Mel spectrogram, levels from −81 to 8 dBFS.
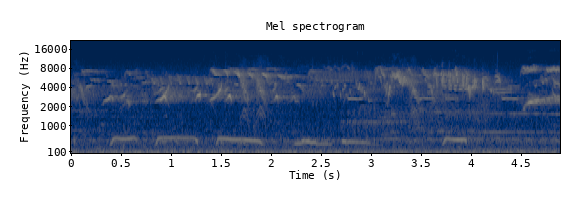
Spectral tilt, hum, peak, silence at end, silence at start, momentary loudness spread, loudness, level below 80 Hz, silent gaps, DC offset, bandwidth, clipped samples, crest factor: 0 dB/octave; none; -22 dBFS; 0 s; 0 s; 8 LU; -35 LUFS; -54 dBFS; none; under 0.1%; 16.5 kHz; under 0.1%; 16 dB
